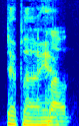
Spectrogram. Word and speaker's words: Diplo: Diplo, whoever the fuck. – Diplo, yeah.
